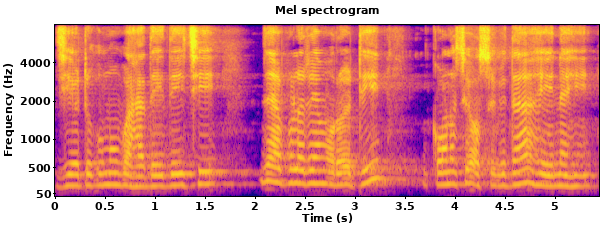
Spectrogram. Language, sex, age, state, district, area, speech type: Odia, female, 60+, Odisha, Jajpur, rural, spontaneous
